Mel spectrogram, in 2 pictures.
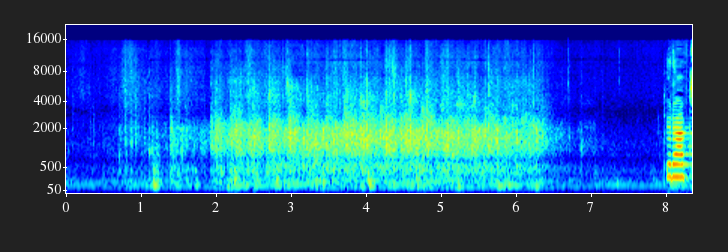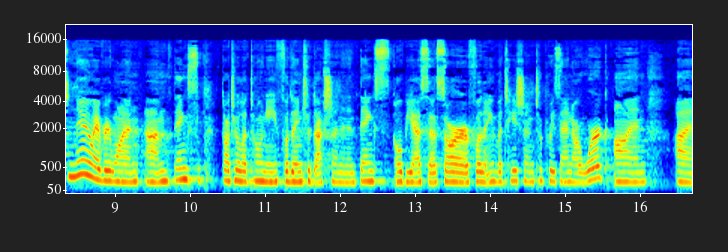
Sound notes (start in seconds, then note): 1.4 applause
